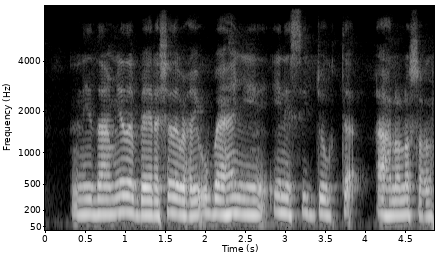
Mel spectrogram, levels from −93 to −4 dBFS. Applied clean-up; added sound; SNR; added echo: none; none; none; none.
